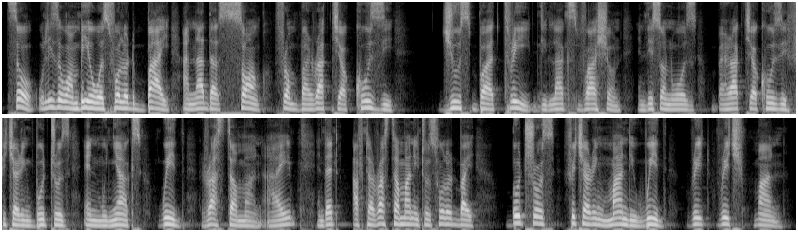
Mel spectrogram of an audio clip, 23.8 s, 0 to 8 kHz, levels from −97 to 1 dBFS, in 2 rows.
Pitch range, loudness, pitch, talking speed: 130-160 Hz, -22 LUFS, 145 Hz, 110 wpm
